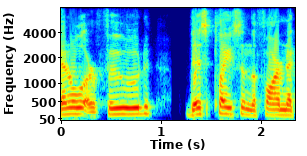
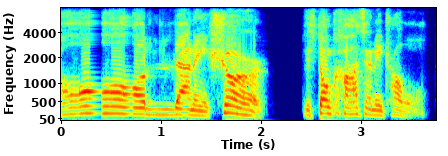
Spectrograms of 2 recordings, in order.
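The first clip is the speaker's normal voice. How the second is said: put-on very slow elderly old man voice, drawn-out "oh". Voicing a gnome answering a player's request to go in, old man voice. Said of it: "he sounds like an old man".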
